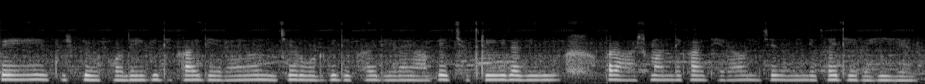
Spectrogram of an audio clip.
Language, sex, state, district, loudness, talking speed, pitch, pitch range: Hindi, female, Bihar, Sitamarhi, -22 LUFS, 240 wpm, 210 Hz, 205-215 Hz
